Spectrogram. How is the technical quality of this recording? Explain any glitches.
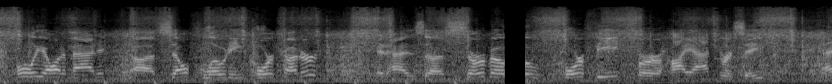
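There's one glitch worth flagging: a rebuffering stall from 5.04 to 5.26 s. The audio drops to dead silence for about 215 ms, then picks up exactly where it left off, with nothing skipped. That's the player running dry on downloaded data and simply waiting for more to arrive before carrying on. So no content goes missing, but the timeline gets stretched by that gap, which you hear as an abrupt pause mid-flow.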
